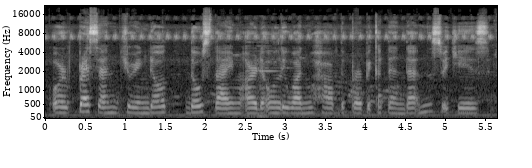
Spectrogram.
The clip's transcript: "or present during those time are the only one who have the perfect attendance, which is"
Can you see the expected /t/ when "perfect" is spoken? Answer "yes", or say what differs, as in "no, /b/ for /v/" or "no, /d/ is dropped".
no, /t/ is dropped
